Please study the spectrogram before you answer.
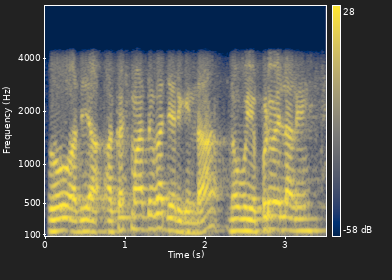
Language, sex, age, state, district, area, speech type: Telugu, male, 18-30, Telangana, Nizamabad, urban, conversation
